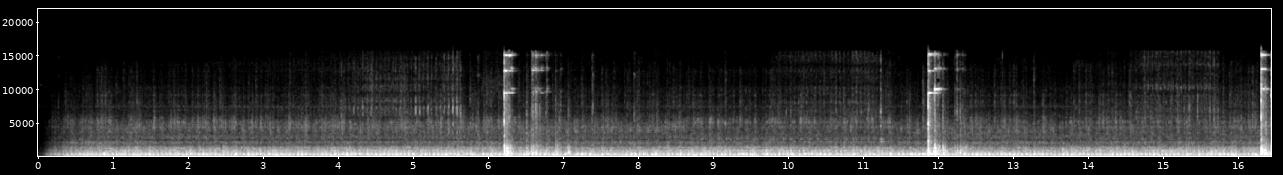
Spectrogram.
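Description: A drill bit grinds into metal.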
